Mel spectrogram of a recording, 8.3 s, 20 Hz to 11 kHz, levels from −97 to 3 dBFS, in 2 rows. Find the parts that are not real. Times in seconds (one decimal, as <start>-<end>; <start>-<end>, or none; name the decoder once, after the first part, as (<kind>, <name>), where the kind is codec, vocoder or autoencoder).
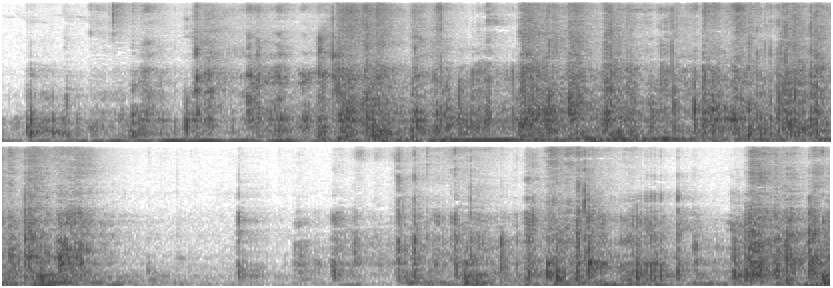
0.7-2.2 (codec, DAC)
